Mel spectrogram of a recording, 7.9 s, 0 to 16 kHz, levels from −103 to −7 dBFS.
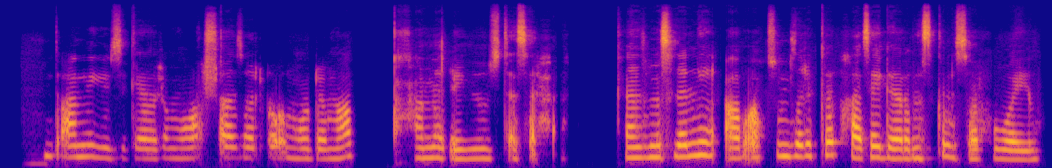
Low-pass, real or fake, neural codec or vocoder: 14.4 kHz; fake; codec, 44.1 kHz, 2.6 kbps, SNAC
